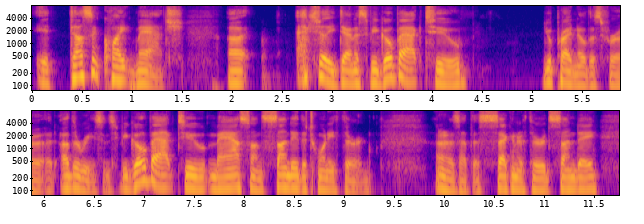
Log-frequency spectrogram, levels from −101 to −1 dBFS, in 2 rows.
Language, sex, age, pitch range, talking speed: English, male, 40-59, 105-130 Hz, 205 wpm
